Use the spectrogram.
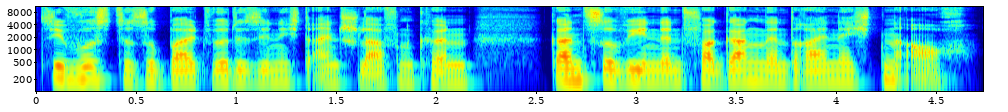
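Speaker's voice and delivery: ordinary delivery, nothing marked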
